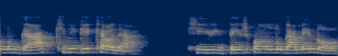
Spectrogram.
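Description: A woman with a plain, everyday voice speaks at a moderate pace with fairly even intonation. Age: 40s. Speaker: lawyer. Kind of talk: interview.

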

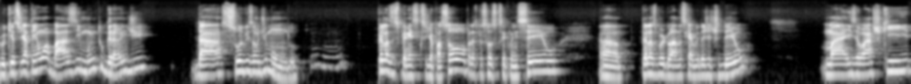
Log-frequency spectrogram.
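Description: Speaking in a plain, everyday voice, a man with a fairly high pitch moves at a fairly slow pace with lively intonation. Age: 30s. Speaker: podcast co-host. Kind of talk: casual chat.

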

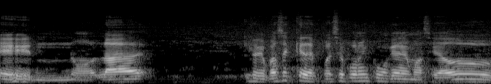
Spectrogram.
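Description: A man talks at a fairly slow pace over noticeable background noise. His medium pitch shows ordinary variation. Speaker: podcast guest, comic fan. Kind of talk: casual chat. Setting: outdoors in abandoned treehouse.

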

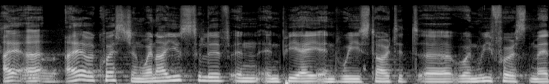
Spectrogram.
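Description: With music in the background, a man talks in a fairly high voice. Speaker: podcast host. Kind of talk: casual chat.

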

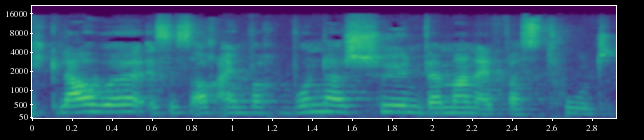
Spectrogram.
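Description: A woman talks at a fairly high pitch, somewhat breathy. Her pace is moderate and her intonation fairly even. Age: 20s. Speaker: podcast co-host, interior design student. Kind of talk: casual chat. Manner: hesitant, many fillers.

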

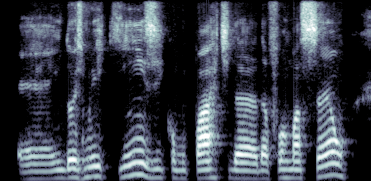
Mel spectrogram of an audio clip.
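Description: A man's voice at a medium pitch. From Florianópolis, Santa Catarina, Brazil. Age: 30s. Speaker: sports lawyer, football club vice-presidential candidate. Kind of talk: interview.

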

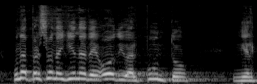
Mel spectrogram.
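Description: An extremely high male voice with a dark, mellow tone, lively intonation and audible room echo. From Nicaragua. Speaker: pastor. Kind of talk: sermon.

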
